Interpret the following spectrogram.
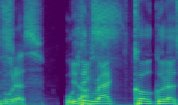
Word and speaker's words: Gudas: Gudas.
